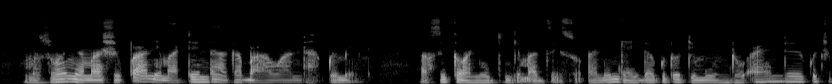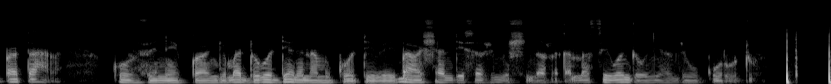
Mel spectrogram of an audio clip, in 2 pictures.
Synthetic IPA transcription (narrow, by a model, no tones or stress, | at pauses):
mazuwaɲamaʃikwa̰nemate̞ndaːkaɓaːwandakweme̞̰ne | asikaone̞kiŋɡe̞̰mʔa̰d͡zḭːso̰ʔane̞ŋɡeaiɗakuto̞timuntʰuʔae̞ndekut͡ʃipatara̰ | kuve̞ne̞kwaŋɡe̞madʱo̞ko̞dʱiananamuko̞tiʋeiɓaːʃandisaʐimiʃinaʐa̰ka̰nasirwaŋɡe̞ɦuɲanʐiɦukuɾṵːtu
